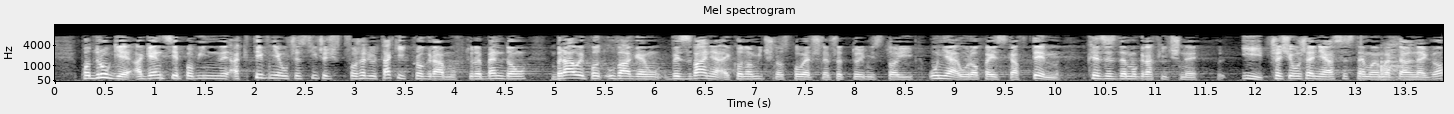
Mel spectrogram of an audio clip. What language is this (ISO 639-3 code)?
pol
